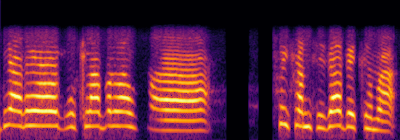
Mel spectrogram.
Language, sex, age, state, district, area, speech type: Bodo, female, 60+, Assam, Baksa, rural, conversation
